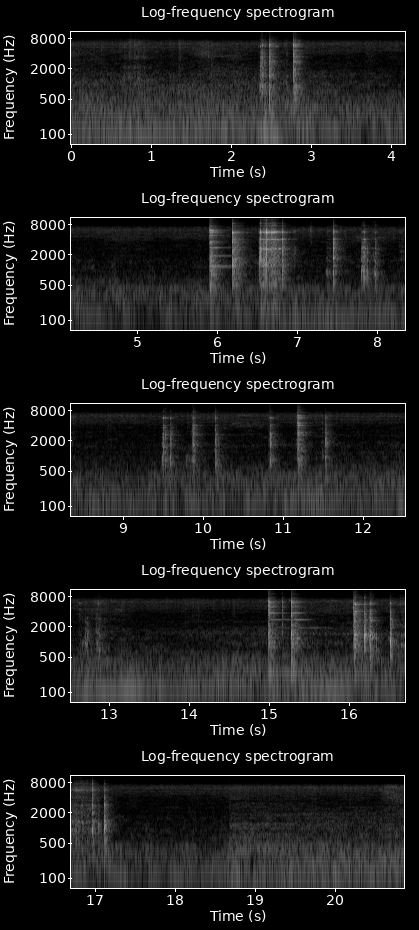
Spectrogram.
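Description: Kitchen utensils and containers clinking and tapping against a bowl while stuffing ingredients are put in: scattered sharp clinks, some single and some in quick clusters, the busiest bursts about six seconds in and again around fifteen to seventeen seconds.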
